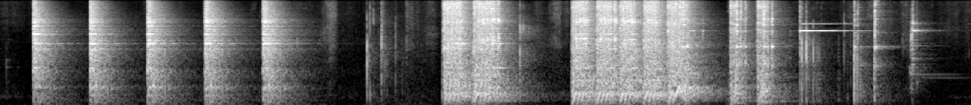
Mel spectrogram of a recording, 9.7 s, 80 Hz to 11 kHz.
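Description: A hammer strikes a ball joint on the front suspension of a 1999-2007 Ford F250. A run of loud, evenly spaced metallic clangs is followed by heavier ringing bursts and a few smaller taps, close and alone.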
